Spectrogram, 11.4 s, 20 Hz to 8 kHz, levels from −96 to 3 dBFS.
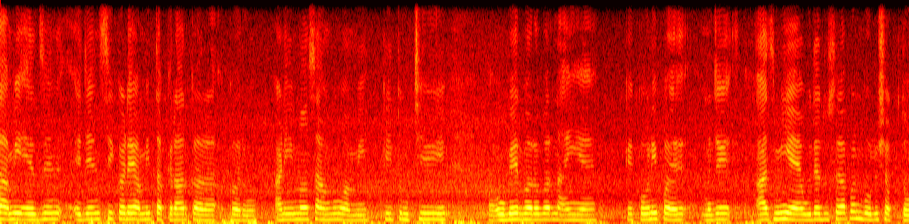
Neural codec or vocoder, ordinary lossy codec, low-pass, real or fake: none; none; none; real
